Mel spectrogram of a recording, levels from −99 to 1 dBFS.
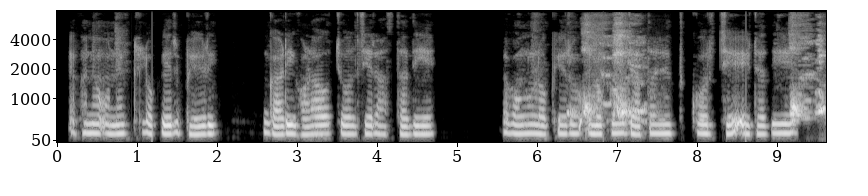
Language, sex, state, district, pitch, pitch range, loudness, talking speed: Bengali, female, West Bengal, Purulia, 200 Hz, 195-210 Hz, -17 LUFS, 100 wpm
